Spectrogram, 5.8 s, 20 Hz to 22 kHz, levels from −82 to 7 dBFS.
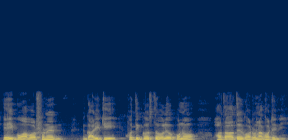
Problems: none marked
